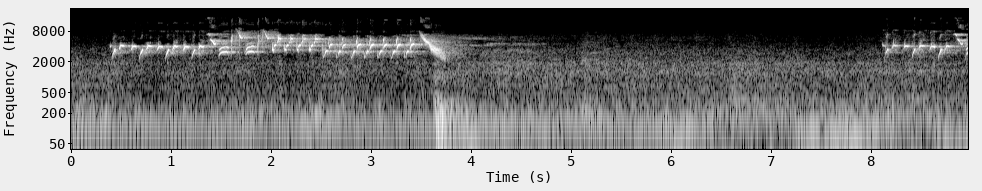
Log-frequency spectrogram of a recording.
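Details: Goldfinch copia song, Spanish style, recorded in Morocco: a sustained three-second run of rapid stacked high trilled notes ending in a sharp descending sweep, then a pause before another trill starts, with a low background hum.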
